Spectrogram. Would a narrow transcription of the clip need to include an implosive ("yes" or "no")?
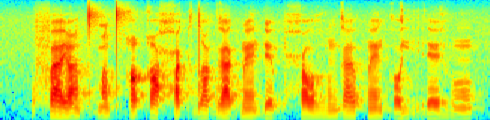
yes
